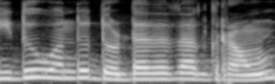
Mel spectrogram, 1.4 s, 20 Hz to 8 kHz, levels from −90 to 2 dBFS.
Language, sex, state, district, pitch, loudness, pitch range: Kannada, female, Karnataka, Koppal, 210 Hz, -13 LUFS, 200-250 Hz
